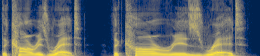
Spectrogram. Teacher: you can actually hear that the R at the end of car is pronounced because it's followed by a vowel in the next word.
